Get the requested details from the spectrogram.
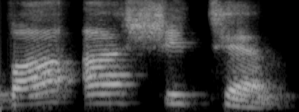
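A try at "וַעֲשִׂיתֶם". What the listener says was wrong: Si. It's a sin. Va asitem.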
